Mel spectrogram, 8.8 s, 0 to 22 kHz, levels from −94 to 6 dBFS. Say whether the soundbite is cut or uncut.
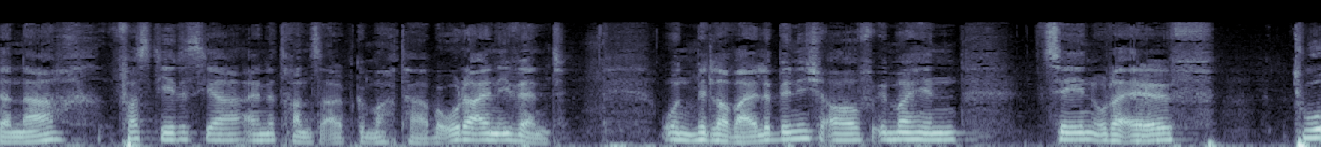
uncut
